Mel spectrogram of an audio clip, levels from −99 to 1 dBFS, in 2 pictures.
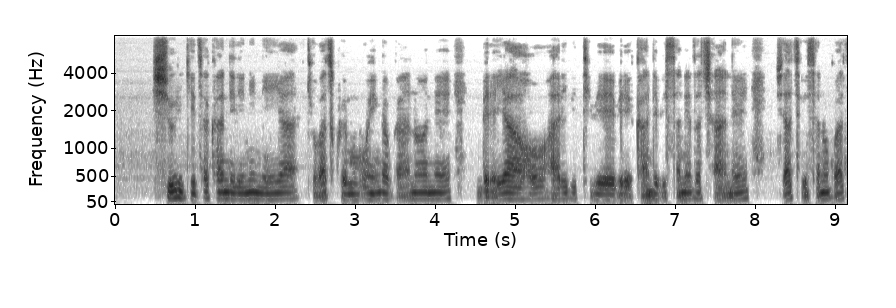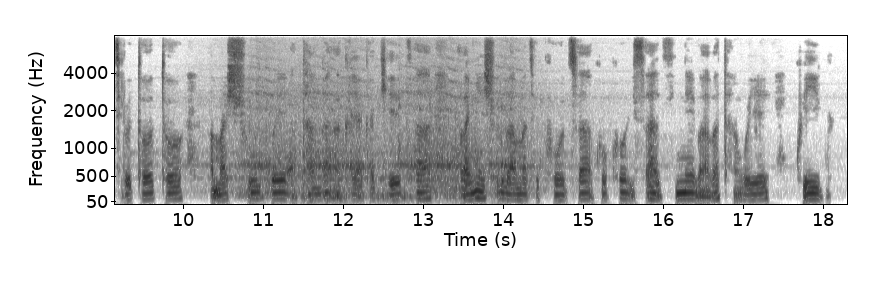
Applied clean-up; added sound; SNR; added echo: none; Train; 14 dB; none.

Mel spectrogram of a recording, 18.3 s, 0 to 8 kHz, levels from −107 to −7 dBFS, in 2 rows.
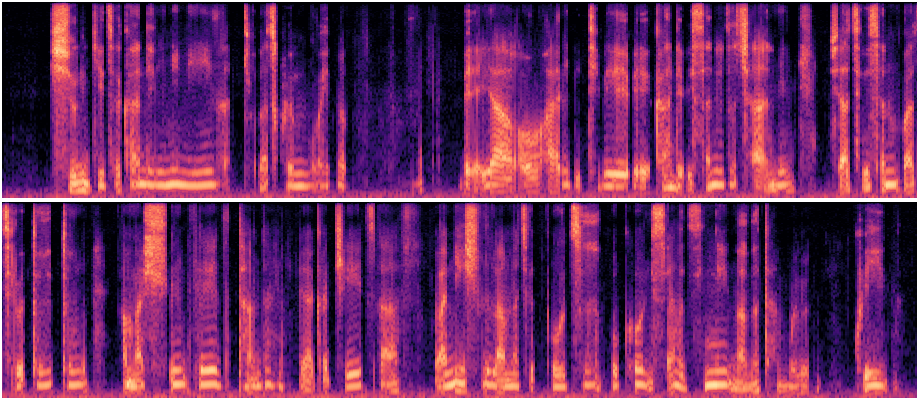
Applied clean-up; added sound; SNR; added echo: neural diffusion model UNIVERSE++.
